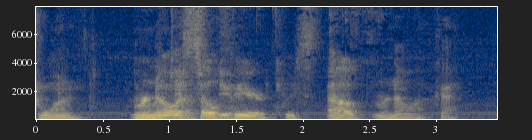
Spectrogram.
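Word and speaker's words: Rinoa: Oh, Renoa, okay. I call her Renoa. Some people are like really snobs and they call her Renoir. But I'm not going to do the French pronunciation.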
